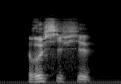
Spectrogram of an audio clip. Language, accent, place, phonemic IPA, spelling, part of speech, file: French, France, Lyon, /ʁy.si.fje/, russifier, verb, LL-Q150 (fra)-russifier.wav
- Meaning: to Russify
